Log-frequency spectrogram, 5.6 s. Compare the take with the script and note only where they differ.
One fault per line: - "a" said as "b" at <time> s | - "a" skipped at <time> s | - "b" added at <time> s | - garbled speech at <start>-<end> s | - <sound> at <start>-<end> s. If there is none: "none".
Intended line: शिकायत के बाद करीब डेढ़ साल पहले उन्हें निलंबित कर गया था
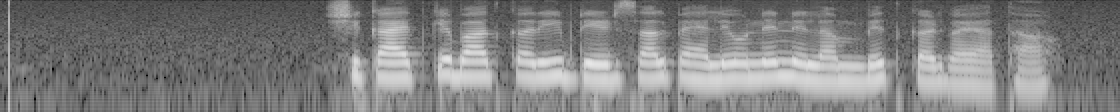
none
